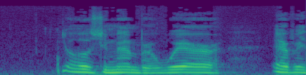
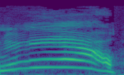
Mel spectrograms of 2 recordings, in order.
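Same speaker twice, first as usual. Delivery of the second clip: high yowling meow; a frightened cat's cry. Acted. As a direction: wail like a chased cat. Cat bursts in.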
